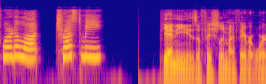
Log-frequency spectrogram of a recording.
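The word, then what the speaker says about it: 便宜: Piany. This sounds kind of like pián. Yep. And it means cheap. You're going to use this word a lot. Trust me. Piany is officially my favorite word of the day.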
